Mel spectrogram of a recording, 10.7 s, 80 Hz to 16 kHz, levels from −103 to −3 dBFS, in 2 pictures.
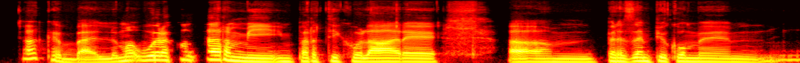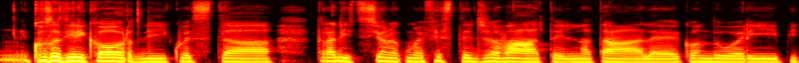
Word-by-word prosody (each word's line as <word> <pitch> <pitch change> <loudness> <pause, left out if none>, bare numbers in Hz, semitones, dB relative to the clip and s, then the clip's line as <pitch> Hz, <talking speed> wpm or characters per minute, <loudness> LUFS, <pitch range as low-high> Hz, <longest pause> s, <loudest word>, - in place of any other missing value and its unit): Ah 260 +2 +1
che 215 - -3
bello, 120 +2 0
ma 180 +5 +2
vuoi 205 +2 +5
raccontarmi 195 -8 +4
in 145 0 -1
particolare, 145 -2 +2 0.4
uhm, 135 -2 +1
per 155 +6 0
esempio 160 +2 +1
come 145 -3 -1
mhmm, 185 - -8
cosa 180 +1 +4
ti 165 - +3
ricordi 160 -5 +2
di 135 - -4
questa 140 -1 -5 0.3
tradizione, 160 -1 -5
come 145 0 -6
festeggiavate 145 -3 -3
il 130 - -7
Natale 130 -1 -4
quando 140 0 -6
eri, 130 0 -5
145 Hz, 140 wpm, -22 LUFS, 135-160 Hz, 0.4 s, vuoi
